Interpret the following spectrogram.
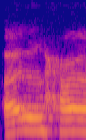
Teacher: Huruf ha yang sebetulnya dia adalah mad asli, kemudian diikuti oleh huruf qaf yang berharokat ada tanda tasydidnya, maka huruf ha-nya dipanjangkan lebih dari 2 harokat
